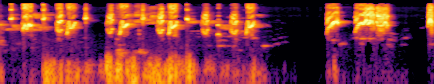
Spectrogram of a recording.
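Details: Long-tailed shrike lure song meant to rouse shrikes into full song: dense, scratchy chattering with squeaky high notes and soft low thumping, broken by a pause before short harsh bursts.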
